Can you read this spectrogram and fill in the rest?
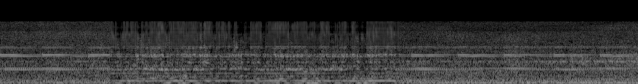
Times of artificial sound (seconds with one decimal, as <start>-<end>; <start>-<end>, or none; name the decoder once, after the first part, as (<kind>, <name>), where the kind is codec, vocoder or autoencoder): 1.1-4.0 (vocoder, BigVGAN v2)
